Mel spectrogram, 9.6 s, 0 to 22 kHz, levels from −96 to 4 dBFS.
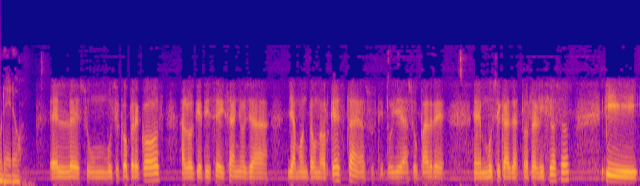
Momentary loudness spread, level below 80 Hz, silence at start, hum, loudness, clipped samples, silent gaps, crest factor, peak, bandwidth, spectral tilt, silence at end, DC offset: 11 LU; -52 dBFS; 0 s; none; -21 LUFS; under 0.1%; none; 18 dB; -2 dBFS; 7.8 kHz; -7 dB/octave; 0 s; under 0.1%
